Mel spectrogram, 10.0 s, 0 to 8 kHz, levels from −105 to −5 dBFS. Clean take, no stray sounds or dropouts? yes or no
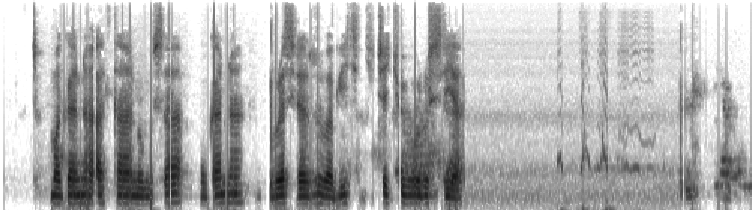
no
